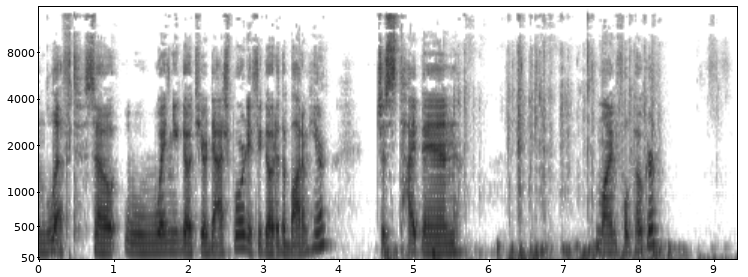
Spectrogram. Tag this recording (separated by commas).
Clicking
